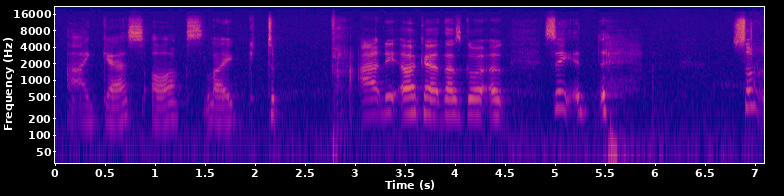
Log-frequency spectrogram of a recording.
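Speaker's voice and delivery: normal talking voice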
